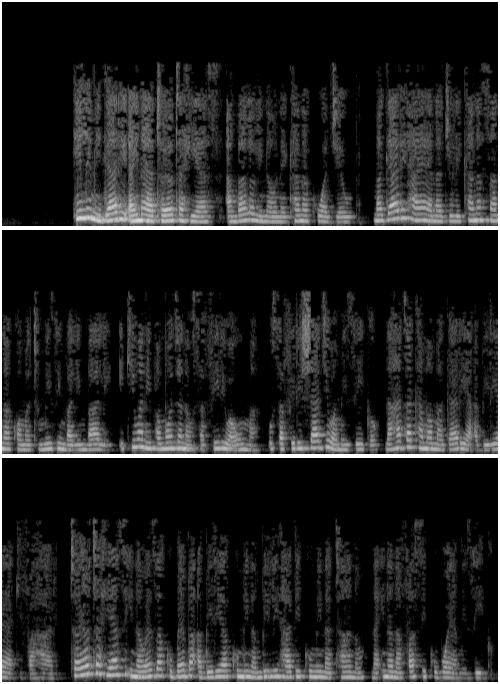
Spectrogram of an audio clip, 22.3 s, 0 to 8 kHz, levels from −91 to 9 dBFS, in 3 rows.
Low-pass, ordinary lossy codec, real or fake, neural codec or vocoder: 7.2 kHz; MP3, 24 kbps; real; none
